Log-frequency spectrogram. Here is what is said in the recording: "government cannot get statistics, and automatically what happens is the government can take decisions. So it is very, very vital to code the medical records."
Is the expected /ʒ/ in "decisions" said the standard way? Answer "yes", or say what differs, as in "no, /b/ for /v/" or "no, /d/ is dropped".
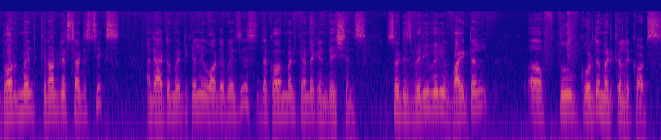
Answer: no, /ʃ/ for /ʒ/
